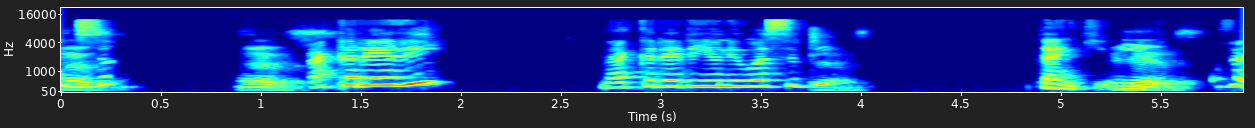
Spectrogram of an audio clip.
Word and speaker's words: Makerere: And he has completed this beautiful training from Makerere University. If I'm right, if I'm getting that right, sir. Am I pronouncing that right, Yes. sir? Yes. Makerere University?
